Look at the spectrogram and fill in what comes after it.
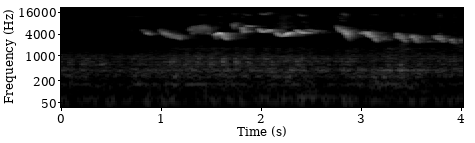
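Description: A small bird singing: a string of high chirps starting about a second in, then a fast trill that falls in pitch near the end.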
